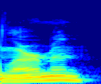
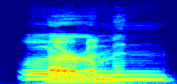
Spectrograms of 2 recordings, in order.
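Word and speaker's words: Luhrmann: movie is um baz how do you say this last name lurman lurman yeah Mr Mr lurman Mr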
